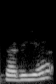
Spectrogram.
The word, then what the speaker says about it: career: So Ria in career and E in trainee are the syllables that are stressed.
